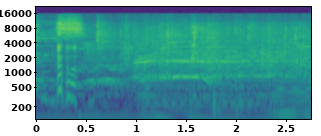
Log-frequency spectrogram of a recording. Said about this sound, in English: Big round of applause for Andrew Hansen!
